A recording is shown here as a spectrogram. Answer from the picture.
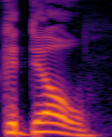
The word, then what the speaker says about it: Gadot: But when Jimmy Kimmel and Gal Gadot went into the theater, it's pronounced Godot.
